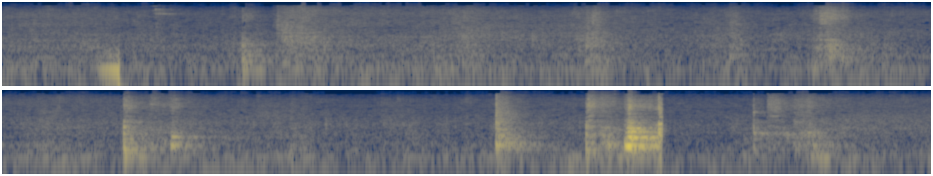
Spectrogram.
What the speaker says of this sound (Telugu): ఇలా రైస్ని కొద్దిగా వేసుకొని మనకు ఎంత కావాలో అంత కలుపుకోండి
